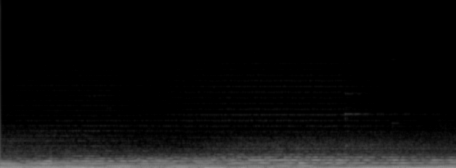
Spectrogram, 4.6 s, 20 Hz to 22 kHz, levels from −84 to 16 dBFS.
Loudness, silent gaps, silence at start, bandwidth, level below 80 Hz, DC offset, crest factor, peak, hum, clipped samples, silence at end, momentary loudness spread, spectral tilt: -32 LUFS; none; 0 s; 7.4 kHz; -34 dBFS; under 0.1%; 12 dB; -18 dBFS; none; under 0.1%; 0 s; 2 LU; -9.5 dB/octave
